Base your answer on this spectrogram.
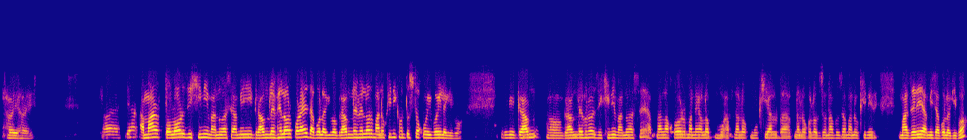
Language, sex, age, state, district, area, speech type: Assamese, male, 45-60, Assam, Golaghat, rural, conversation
